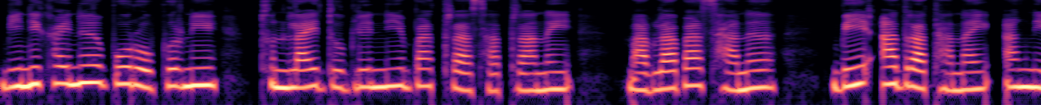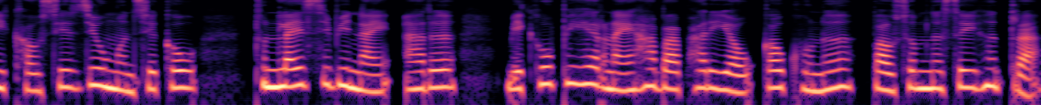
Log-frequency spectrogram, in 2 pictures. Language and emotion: Bodo, neutral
